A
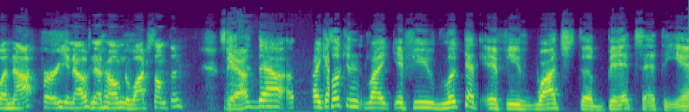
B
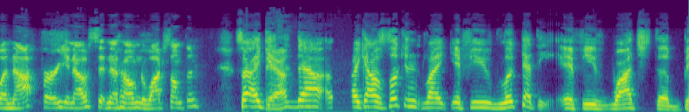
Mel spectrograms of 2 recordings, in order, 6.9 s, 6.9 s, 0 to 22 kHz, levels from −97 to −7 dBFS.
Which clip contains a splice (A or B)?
A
